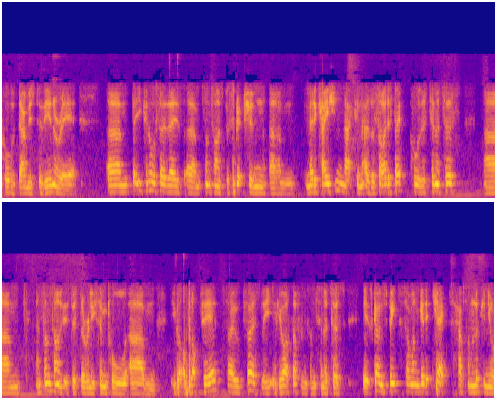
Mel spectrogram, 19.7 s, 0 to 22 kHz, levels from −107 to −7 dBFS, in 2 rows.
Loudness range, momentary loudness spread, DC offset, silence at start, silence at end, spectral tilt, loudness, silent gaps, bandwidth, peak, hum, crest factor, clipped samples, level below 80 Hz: 2 LU; 8 LU; under 0.1%; 0 s; 0 s; -6.5 dB/octave; -24 LUFS; none; 7.6 kHz; -6 dBFS; none; 18 dB; under 0.1%; -58 dBFS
